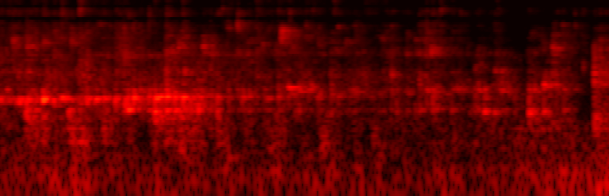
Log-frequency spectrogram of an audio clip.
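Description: Faint trickle of white rum poured from a bottle into a small cup, strongest in the first second or so, then dying away.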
